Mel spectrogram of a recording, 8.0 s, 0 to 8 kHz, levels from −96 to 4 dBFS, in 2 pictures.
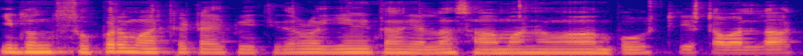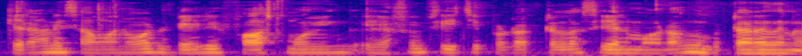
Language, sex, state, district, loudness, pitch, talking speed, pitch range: Kannada, male, Karnataka, Dharwad, -27 LUFS, 130 Hz, 195 wpm, 125-140 Hz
